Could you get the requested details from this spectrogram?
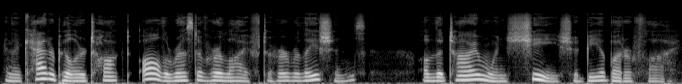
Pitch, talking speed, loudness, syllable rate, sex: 175 Hz, 195 wpm, -16 LUFS, 5.0 syllables/s, female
